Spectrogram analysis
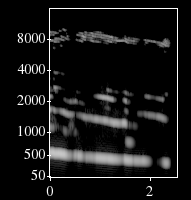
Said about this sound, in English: Our dog wants to sing it.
